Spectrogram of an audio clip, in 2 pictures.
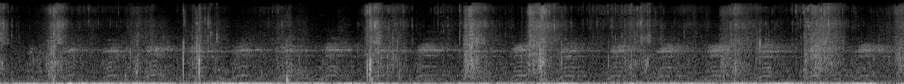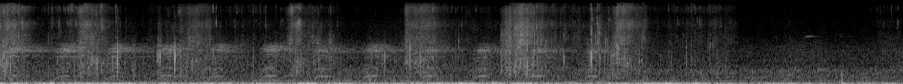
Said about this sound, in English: You can hear a lot of flapping in the water. Might be some fighting going on.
